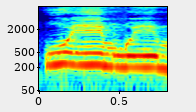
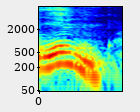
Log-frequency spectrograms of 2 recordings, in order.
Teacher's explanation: উচ্চারণটা ও এম নয় ও এনজি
